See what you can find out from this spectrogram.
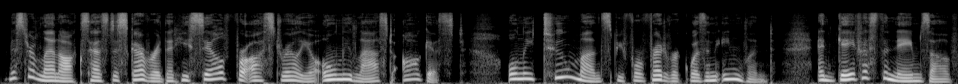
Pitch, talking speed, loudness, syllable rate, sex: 190 Hz, 165 wpm, -18 LUFS, 5.0 syllables/s, female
